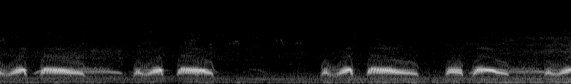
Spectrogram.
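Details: Deep-voiced wild spotted dove calling at a decoy branch. Mellow, hollow coos come in clusters of two or three rounded notes, each slurring up and down. A longer gap falls mid-sequence, with a low constant hum behind.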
